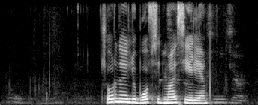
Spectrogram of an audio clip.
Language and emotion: Russian, neutral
